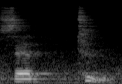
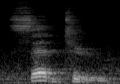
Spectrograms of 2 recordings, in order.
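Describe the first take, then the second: First: The D is said separately before the T. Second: The D disappears and the words join together. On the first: The speaker calls it wrong. "We don't speak like that in American English" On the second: The speaker calls it right. "the first sound just disappears and the two words join together"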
